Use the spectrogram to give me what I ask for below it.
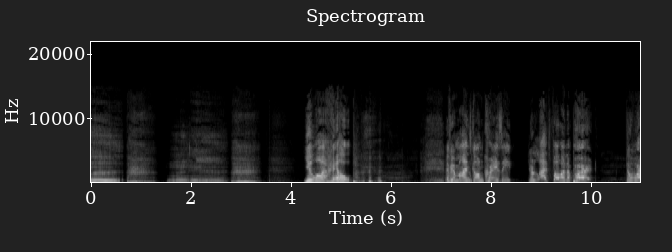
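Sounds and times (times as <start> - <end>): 
person imitating heavy labored breathing with gasps and groans: 0.0 - 3.4
speech: 4.3 - 5.9, 7.1 - 10.0, 10.7 - 10.9.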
